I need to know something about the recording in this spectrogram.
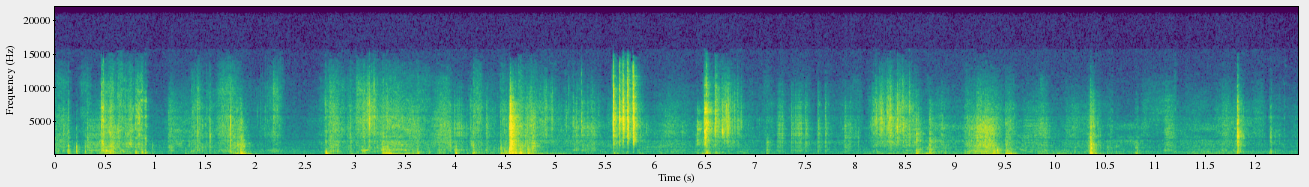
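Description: Faint rustling, scraping and a few sharp knocks of cardboard being handled: a shipping carton being opened and a trading-card hobby box lifted out and set down.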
